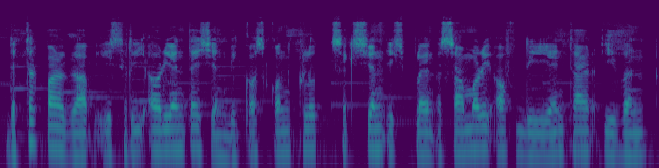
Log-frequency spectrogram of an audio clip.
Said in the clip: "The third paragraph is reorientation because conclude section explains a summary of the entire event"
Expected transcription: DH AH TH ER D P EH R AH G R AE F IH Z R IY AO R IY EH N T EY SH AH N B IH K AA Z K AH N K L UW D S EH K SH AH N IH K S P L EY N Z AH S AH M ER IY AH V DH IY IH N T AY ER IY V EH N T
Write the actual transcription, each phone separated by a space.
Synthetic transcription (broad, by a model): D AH T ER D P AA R G R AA P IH S R IY AO R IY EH N T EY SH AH N B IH K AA S K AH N K L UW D S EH K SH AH N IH K S P L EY N AH S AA M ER IY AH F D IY IH N T AY ER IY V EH N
